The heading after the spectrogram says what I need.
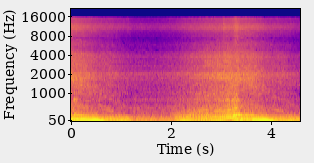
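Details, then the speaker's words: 2008 BMW 650 Convertible, 4.8 L V8, 85k miles, well maintained: revs twice from idle with a deep, smooth rumble and settles cleanly; healthy engine, no pulley or belt noises. "okay that's a nice sounding engine"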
